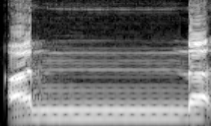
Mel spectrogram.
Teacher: ان نون مشدد ہے، غنہ ہوگا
